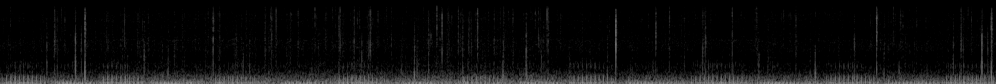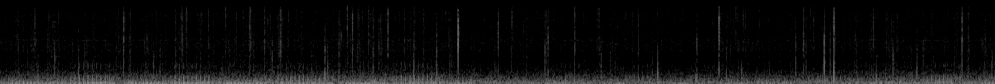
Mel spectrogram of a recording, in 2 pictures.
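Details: Deep rumbling purr from a cat, steady and throbbing in regular breath cycles, with scattered crackles and pops from a fireplace fire throughout.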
